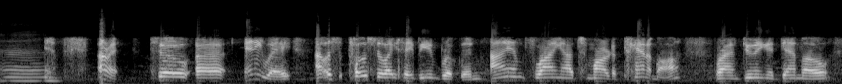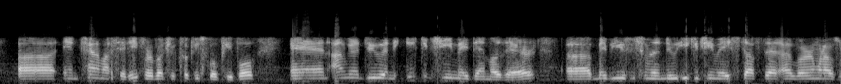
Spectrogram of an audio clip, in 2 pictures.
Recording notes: Live from Bogota. Cooking Issues goes from Brooklyn to Bogota. A call in show from Columbia.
